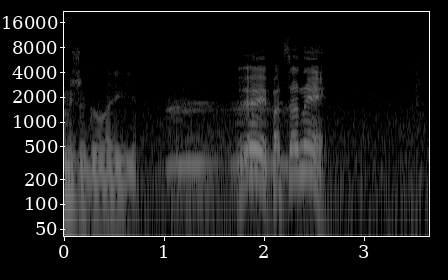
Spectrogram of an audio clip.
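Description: A boy answers in a young voice.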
